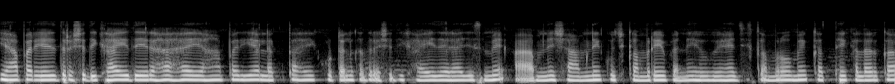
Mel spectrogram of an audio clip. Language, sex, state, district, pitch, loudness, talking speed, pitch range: Hindi, female, Punjab, Pathankot, 205 Hz, -13 LUFS, 240 wpm, 195-210 Hz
